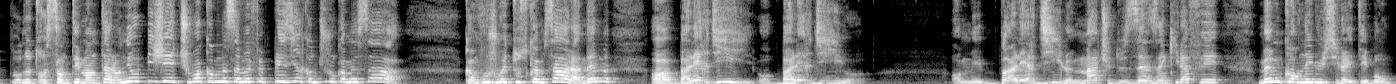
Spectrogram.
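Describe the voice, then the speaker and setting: A man giving a casual football debrief, talking animatedly in slang, speaking straight to players and viewers and mocking the rival side. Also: very high-pitched. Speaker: football fan commentator.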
